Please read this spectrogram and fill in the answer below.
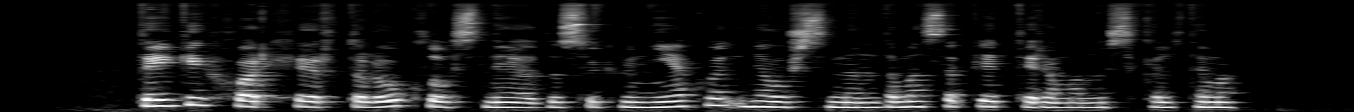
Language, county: Lithuanian, Utena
